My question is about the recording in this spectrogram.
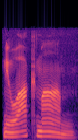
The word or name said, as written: nuoc mam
